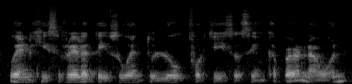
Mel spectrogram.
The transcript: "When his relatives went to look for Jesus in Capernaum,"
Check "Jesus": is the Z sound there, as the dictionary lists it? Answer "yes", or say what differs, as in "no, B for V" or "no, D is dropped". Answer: no, S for Z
